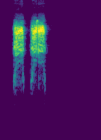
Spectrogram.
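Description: Black francolin giving two quick, harsh, grating notes in about a third of a second. No other sounds are heard.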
